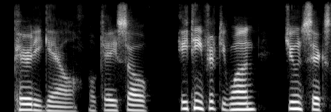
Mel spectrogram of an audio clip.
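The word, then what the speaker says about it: Perigal: Sounds like Peligro, but it's not. It's like Pelagar or something like that. I shouldn't slight the guy. Let me go back, because it's bad luck to mispronounce persons' names. It's George Perdigal. Perdigal.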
